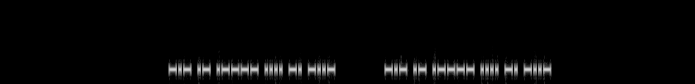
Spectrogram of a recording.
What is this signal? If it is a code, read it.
Morse code, heard as a keyed tone, about 47 wpm, 700 Hz. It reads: KA1HNX KA1HNX
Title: USA Call Signs - 6 Characters - Repeated 2x - 50wpm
